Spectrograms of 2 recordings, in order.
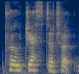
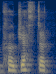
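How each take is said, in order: First: "progester-" drawn out slowly, syllable by syllable. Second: Said in the usual way. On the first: Shown as a demonstration. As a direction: ease carefully through "progester-" at half speed. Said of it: "I have to say this slow". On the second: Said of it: "it don't come out right if I say it fast".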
